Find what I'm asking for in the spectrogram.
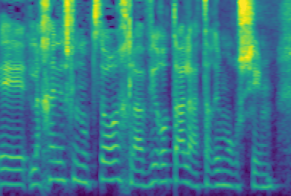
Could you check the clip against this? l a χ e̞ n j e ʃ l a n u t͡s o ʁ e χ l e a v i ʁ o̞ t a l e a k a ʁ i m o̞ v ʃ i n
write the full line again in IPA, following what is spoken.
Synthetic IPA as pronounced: l a χ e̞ n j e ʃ l a n u t͡s o ʁ e χ l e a v i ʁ o̞ t a l e a t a ʁ i m o̞ ʁ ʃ i m

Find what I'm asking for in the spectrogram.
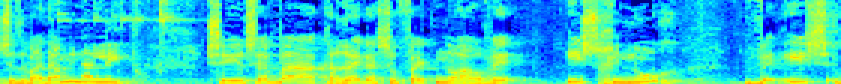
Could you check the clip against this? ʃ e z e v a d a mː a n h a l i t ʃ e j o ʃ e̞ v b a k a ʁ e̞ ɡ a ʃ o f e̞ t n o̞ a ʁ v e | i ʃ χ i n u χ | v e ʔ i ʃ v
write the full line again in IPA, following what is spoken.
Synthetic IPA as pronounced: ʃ e z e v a d a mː i n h a l i t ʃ e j o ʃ e̞ v b a k a ʁ e̞ ɡ a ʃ o f e̞ t n o̞ a ʁ v e | i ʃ χ i n u χ | v e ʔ i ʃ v

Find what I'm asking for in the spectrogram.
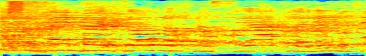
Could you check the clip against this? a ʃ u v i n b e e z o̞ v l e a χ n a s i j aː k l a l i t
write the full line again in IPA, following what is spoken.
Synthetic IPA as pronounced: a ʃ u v i m b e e z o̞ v l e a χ n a s i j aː k l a l i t

